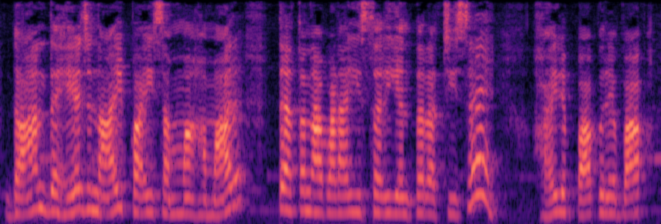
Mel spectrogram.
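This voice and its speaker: A woman's voice: fairly high pitch, fairly bright tone. A woman voicing a hot-tempered, domineering cartoon husband with an Awadhi accent, in a blustering manner. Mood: shocked remorse. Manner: scolding, blustering. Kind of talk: amateur cartoon dialogue.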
